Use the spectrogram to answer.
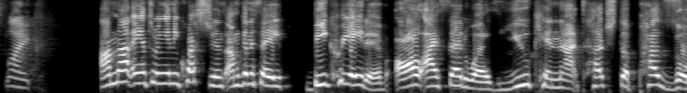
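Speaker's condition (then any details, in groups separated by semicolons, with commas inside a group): No condition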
